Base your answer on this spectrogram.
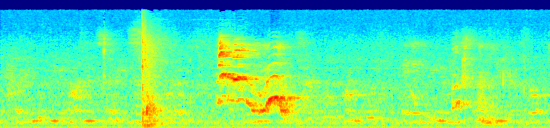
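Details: Beagle–Jack Russell cross (Jackabee) puppies from Miss Sansa's litter wrestling and playing inside; a loud thump, then a high, bending whine that rises and falls over about a second, with softer yips and rustling around it.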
